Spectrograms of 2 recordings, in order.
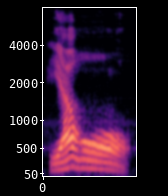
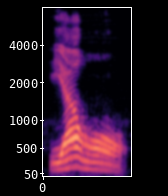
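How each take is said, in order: First: The consonant is a soft throaty gh sound. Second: The same.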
